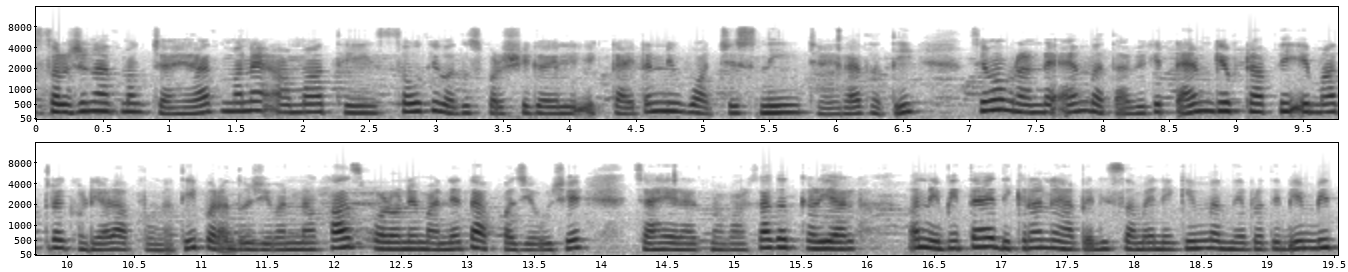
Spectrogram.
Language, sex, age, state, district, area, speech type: Gujarati, female, 30-45, Gujarat, Kheda, rural, spontaneous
